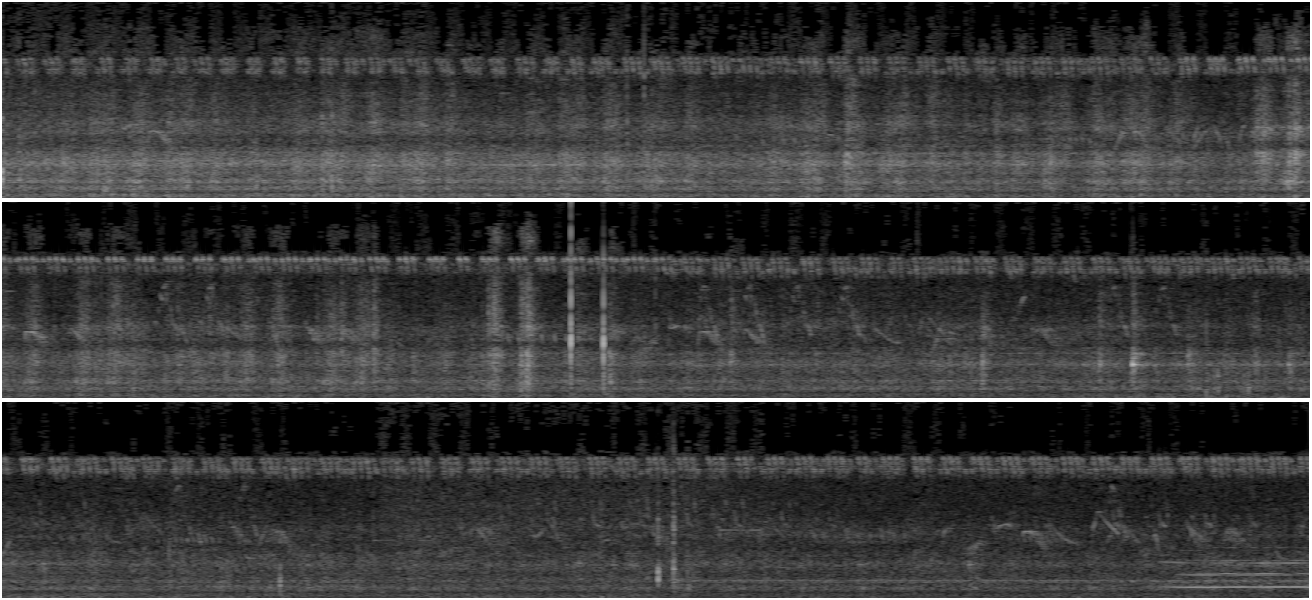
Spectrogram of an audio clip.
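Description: Passenger train rolling away along the line, its wheels clicking over the rail joints as the running sound slowly fades. Near the end a train horn starts, one long steady note.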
